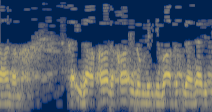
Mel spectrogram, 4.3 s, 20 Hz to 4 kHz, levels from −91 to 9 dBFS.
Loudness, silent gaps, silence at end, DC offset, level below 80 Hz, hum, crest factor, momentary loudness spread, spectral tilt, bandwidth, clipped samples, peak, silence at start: -17 LUFS; none; 0 s; under 0.1%; -56 dBFS; none; 12 dB; 15 LU; -11 dB/octave; 3.8 kHz; under 0.1%; -4 dBFS; 0 s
